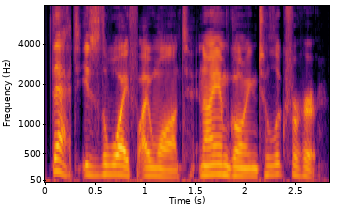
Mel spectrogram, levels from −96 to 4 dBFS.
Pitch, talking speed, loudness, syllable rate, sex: 140 Hz, 295 wpm, -18 LUFS, 5.3 syllables/s, male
